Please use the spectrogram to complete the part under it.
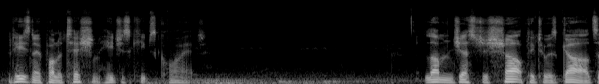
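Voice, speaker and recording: A middle-aged man hosting a game playthrough, commenting casually and reading the story text aloud. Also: on the low side. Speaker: gaming video host.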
